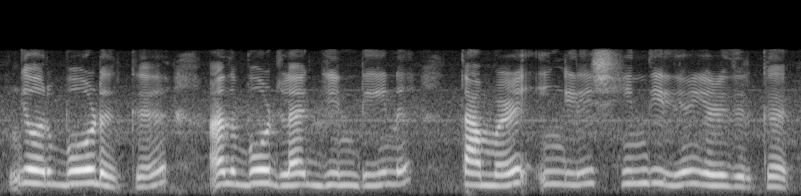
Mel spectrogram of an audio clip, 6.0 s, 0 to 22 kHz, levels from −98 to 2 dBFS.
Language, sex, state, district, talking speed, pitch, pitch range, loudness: Tamil, female, Tamil Nadu, Chennai, 110 wpm, 245 Hz, 225-260 Hz, -18 LUFS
